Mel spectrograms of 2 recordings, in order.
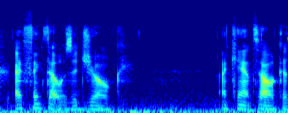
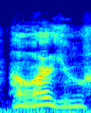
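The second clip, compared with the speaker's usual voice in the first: higher, louder, eager greeting; eager schoolboy; 11 semitones higher, 15 dB louder than usual. Acted. Hikaru asks his idol Akiko, eager and high. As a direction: pitch it up as a keen schoolboy.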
